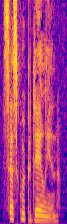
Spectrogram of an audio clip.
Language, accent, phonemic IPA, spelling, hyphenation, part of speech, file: English, General American, /ˌsɛs.kwɪ.pɪˈdeɪ.lɪ.ən/, sesquipedalian, ses‧qui‧pe‧da‧li‧an, adjective / noun, En-us-sesquipedalian.ogg
- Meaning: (adjective) 1. Long; polysyllabic 2. Pertaining to or given to the use of overly long words; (noun) 1. A long word 2. A person who uses long words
